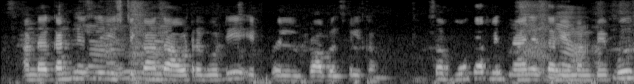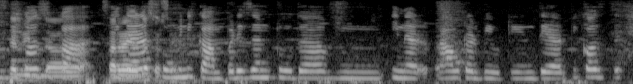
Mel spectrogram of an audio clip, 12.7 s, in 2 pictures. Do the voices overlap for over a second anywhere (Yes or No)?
Yes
